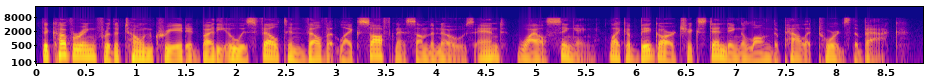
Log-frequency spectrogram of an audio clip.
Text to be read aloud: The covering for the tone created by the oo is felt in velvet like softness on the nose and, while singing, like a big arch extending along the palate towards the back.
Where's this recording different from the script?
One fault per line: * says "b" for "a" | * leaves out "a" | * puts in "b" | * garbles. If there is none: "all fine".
all fine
